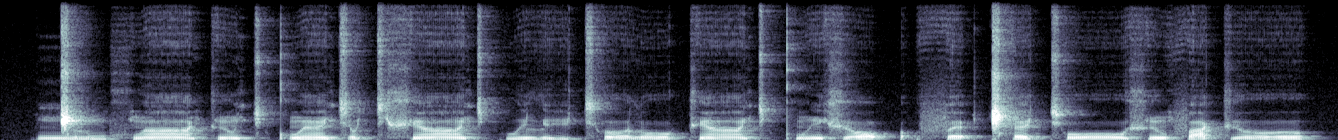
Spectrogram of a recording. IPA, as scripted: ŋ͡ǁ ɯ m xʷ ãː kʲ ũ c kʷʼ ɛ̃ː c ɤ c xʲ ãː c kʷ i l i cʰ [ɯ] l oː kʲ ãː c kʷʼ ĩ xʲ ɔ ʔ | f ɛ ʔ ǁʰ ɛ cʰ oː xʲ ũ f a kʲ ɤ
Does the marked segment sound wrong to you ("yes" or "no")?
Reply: yes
